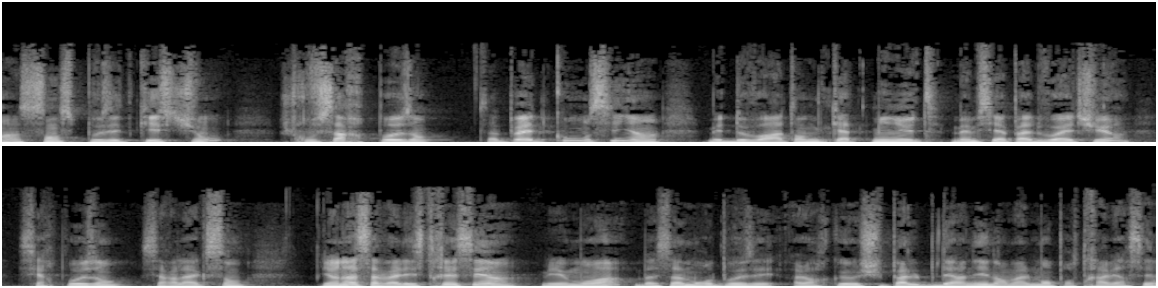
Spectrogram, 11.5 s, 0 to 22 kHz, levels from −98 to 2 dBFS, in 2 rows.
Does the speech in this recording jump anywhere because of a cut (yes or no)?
no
